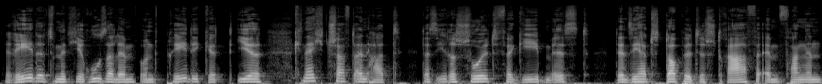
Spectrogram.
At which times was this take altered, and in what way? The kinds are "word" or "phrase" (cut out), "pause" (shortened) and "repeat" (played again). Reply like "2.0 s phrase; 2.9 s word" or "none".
1.3 s word; 2.9 s phrase; 3.7 s word; 4.2 s pause; 6.1 s pause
